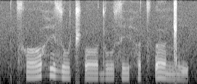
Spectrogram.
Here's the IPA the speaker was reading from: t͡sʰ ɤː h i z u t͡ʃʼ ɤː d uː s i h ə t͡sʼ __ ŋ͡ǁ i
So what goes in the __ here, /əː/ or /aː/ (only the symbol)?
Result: əː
